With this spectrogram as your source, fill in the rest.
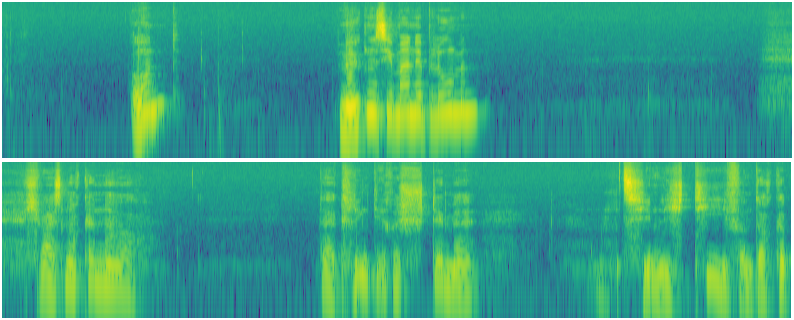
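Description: An elderly man reads aloud expressively into a microphone, with pauses.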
